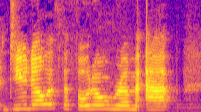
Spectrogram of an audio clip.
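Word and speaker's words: PhotoRoom: the photo room app i tried to pronounce it room this time because i guess i said rum i guess i guess i have an accent i guess i pronounced the app photo rum photo room photo room that's how i say it photo room um yeah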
